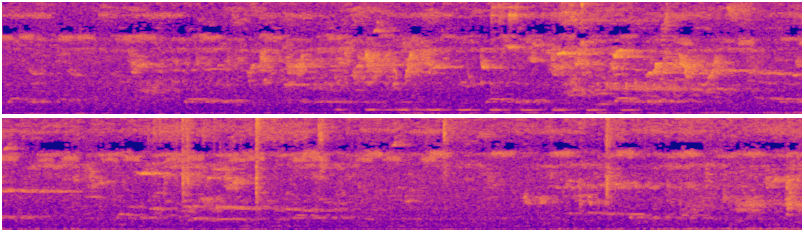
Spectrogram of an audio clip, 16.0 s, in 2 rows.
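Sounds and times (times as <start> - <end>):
birds calling: 0.0 - 16.0
sharp clicks: 14.0 - 14.3.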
